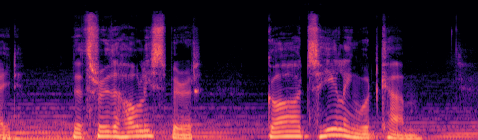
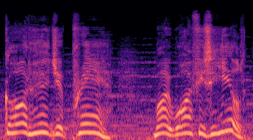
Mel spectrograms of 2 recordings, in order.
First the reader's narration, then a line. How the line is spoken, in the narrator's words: excitedly said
